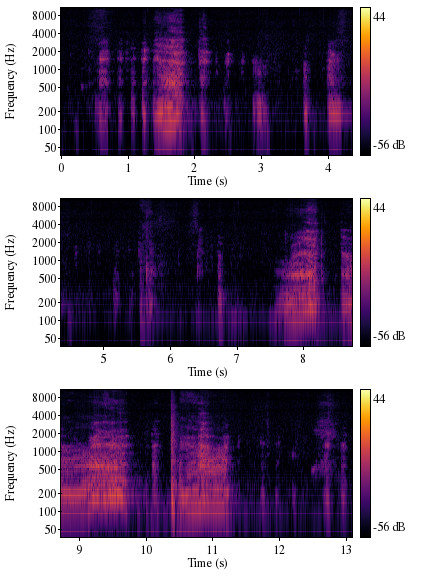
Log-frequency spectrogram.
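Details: Playing pet dog indoors making funny noises: scattered low grumbles and short growls, building to longer throaty growling bursts in the second half.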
